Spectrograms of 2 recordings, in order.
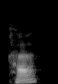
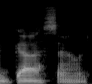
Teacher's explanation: pronounced in standard Arabic as a voiceless uvular stop, qa. And this is true also for pre-Hilali varieties.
